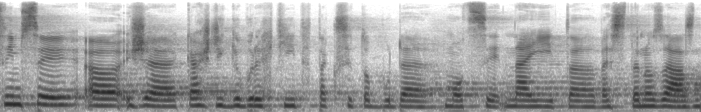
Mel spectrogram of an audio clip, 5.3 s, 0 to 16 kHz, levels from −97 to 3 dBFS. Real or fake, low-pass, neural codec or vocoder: real; 14.4 kHz; none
